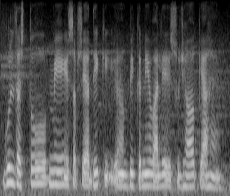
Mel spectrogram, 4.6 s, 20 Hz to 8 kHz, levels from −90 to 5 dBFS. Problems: background sounds at intervals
